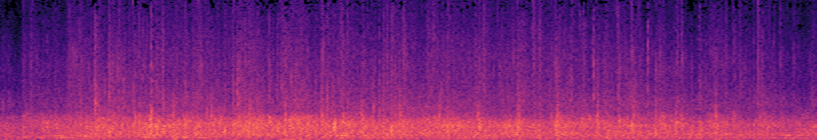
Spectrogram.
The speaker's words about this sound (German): Euer Applaus noch einmal.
